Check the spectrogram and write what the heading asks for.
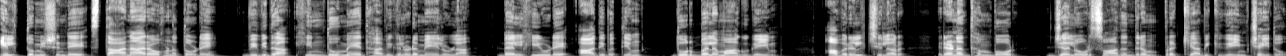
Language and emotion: Malayalam, neutral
